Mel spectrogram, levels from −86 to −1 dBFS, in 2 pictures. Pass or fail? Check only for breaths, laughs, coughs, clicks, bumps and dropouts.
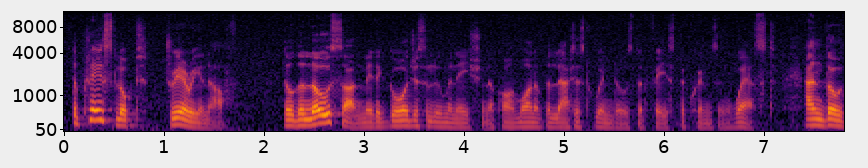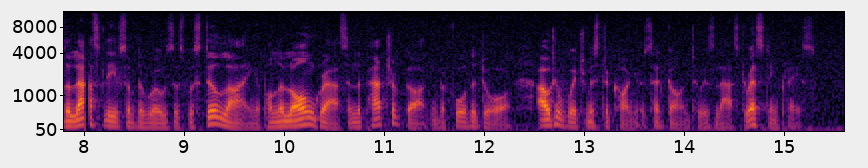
fail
